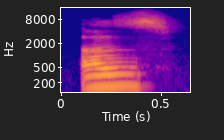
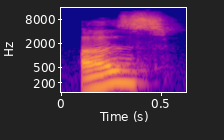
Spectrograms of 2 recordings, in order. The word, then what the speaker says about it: as: As takes the weak form, us. Soon is stressed, and as is pronounced us.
